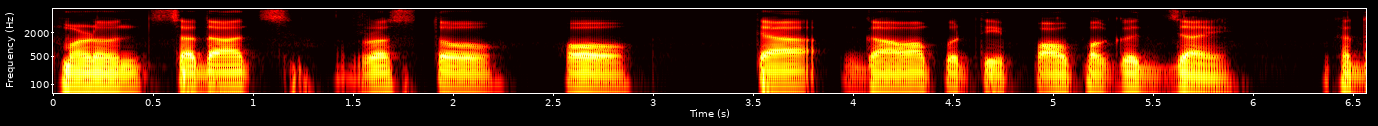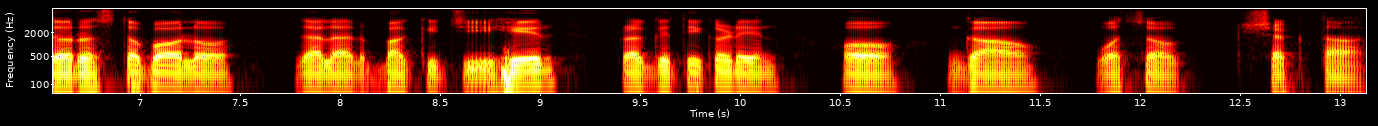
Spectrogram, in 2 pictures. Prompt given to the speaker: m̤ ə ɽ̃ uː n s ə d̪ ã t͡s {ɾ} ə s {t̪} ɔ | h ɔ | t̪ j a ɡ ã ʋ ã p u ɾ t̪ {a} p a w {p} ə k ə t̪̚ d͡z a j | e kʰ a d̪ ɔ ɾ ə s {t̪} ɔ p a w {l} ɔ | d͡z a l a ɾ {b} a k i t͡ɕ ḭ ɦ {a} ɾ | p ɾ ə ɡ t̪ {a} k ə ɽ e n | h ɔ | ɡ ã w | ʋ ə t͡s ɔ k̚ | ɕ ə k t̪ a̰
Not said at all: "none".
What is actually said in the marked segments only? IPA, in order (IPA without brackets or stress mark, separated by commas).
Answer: ɾ, t̪, i, p, t̪, l, b, e, i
